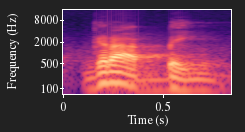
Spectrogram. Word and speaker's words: graben: o grei bem né mas vamos lá pronuncia básica graben tá pra você entender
